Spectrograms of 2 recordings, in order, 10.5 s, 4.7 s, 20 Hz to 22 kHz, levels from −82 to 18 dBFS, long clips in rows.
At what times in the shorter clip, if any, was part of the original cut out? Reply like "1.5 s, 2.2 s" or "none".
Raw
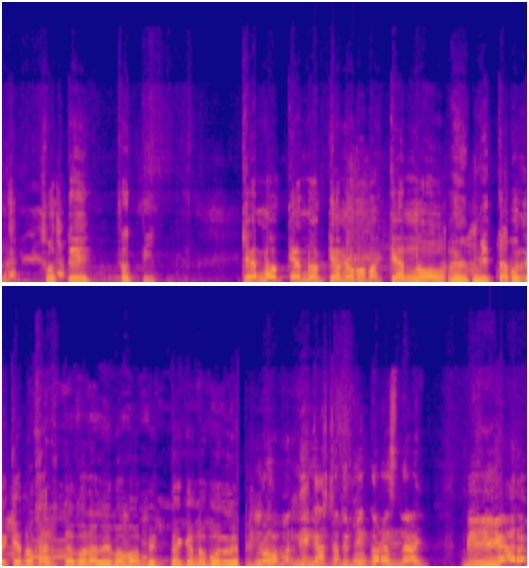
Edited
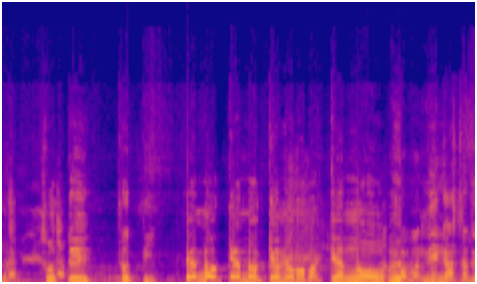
1.7 s, 4.0 s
